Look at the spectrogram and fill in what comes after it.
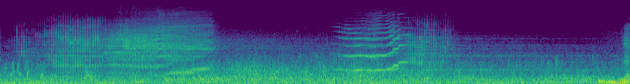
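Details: Humpback whale song in ocean ambience, beginning with a broad buzzy, grating burst for over two seconds, then a sharply rising, harmonic-laden upsweep near the middle, with a low steady rumble underneath throughout.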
